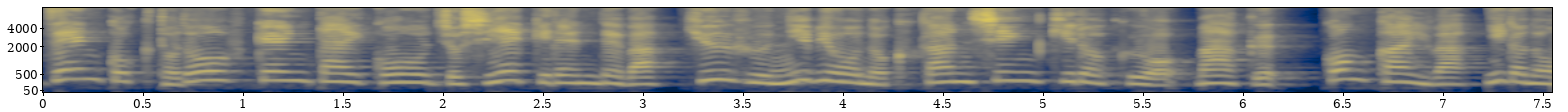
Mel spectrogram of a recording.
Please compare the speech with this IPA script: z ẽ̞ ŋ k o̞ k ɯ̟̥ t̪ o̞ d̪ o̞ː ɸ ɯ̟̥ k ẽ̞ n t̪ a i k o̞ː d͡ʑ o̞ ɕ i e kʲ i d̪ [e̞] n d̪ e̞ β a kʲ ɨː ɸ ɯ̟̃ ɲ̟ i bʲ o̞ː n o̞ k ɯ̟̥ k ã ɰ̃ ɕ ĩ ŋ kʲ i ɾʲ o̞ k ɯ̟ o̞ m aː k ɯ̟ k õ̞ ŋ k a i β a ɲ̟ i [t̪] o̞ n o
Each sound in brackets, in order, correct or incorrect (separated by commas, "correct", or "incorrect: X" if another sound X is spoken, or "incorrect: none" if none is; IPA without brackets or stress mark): incorrect: ẽ̞, incorrect: d̪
